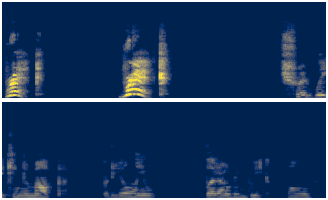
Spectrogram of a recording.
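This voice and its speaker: Woman, medium pitch, amateur fan-fiction narrator, storytelling delivery. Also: level tone, moderate pace, highs cut off.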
